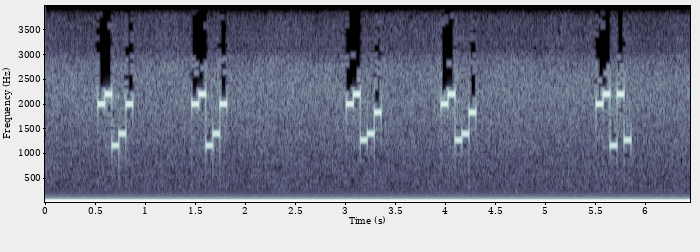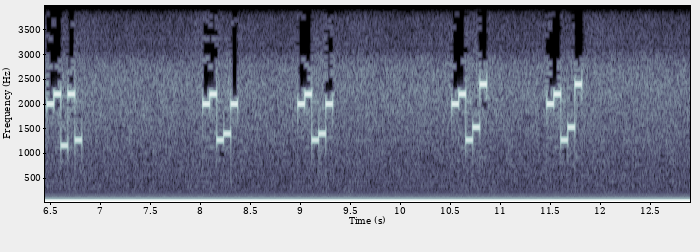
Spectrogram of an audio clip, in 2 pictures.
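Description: Five-tone selective call (ZVEI), heard as quick runs of five tones, tones of about 70 ms. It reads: 89248 89248 89347 89347 89293 89293 89348 89348 89350 89350
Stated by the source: ZVEI five-tone selective call received via SDR.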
